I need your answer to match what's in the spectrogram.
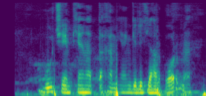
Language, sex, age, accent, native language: Uzbek, male, under 19, Toshkent shahri, Uzbek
